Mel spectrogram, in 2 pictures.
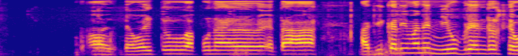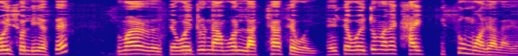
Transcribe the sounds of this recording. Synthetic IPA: hɔjsɛwɔjtʊapʊnaɹɛtaː | zikalimanɛniuubɹɛndɔɹsɛwɔjsoliasɛ | tumaɹsɛwɔjtʊɹnamɦolːaasɛwɔjhejsɛwɔjtʊmanɛkʰajkisumɔzalaɡɛ̰

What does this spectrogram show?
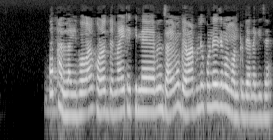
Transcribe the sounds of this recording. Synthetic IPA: mabʱalːaɡibɔaɹuɡʱɔɹɔt̚bɛmaɹitʰakilɛmanɛzajmʊkbɛmaɹbulikolɛzɛmʊɹmɔntʊbɛjalaɡizaj

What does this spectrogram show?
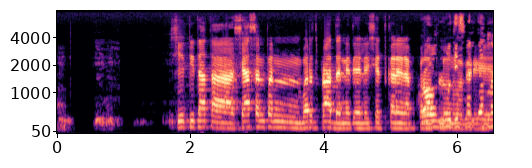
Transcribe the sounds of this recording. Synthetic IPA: ɕet̪iːt̪at̪aɕasənpəɳʋəɾət͡spɾad̪ʱanːəd̪ajleɕet̪kəɾajlakɾɔloudniaɾi

